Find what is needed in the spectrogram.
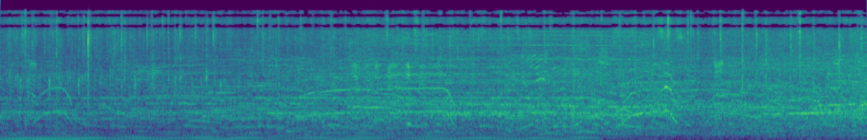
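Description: Concert crowd talking and shouting between songs, over a low pulsing bass drone from the PA that stops about three-quarters of the way through.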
